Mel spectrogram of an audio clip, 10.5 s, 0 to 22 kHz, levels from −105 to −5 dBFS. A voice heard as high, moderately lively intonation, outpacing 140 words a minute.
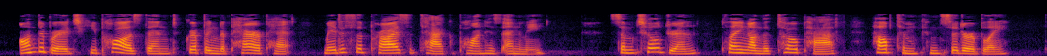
Yes: high, 195 Hz; average, 4.5 semitones; average, 150 wpm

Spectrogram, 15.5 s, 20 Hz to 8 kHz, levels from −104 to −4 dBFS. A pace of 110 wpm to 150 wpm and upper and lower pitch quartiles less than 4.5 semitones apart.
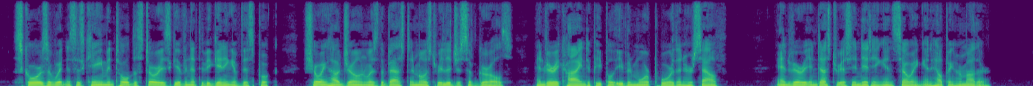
No: average, 180 wpm; average, 2.7 semitones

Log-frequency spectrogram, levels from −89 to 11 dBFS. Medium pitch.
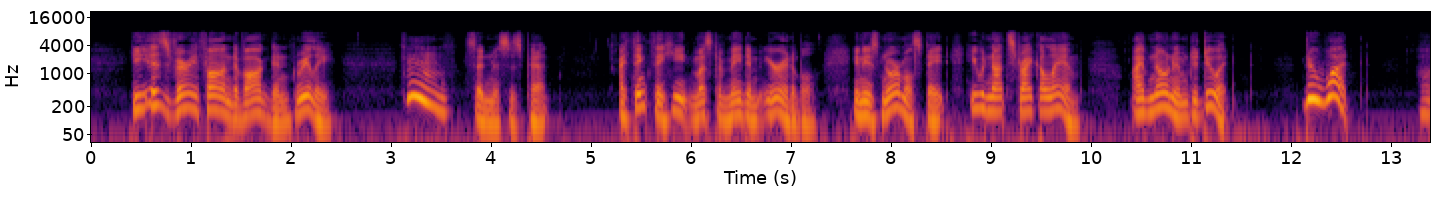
Yes: medium, 145 Hz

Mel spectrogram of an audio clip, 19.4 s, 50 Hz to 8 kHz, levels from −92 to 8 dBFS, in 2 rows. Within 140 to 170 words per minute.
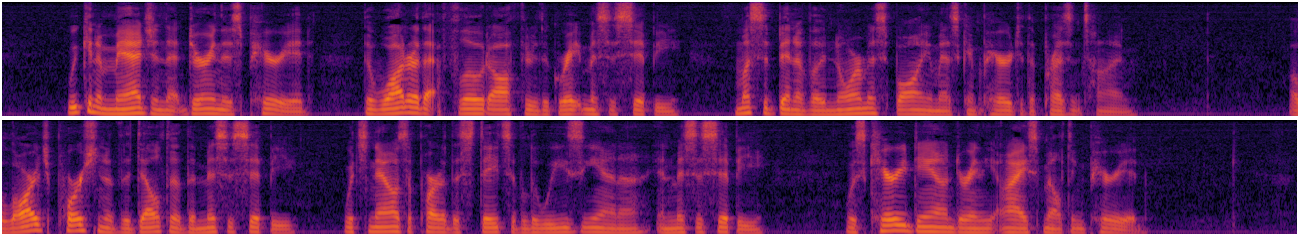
No: average, 180 wpm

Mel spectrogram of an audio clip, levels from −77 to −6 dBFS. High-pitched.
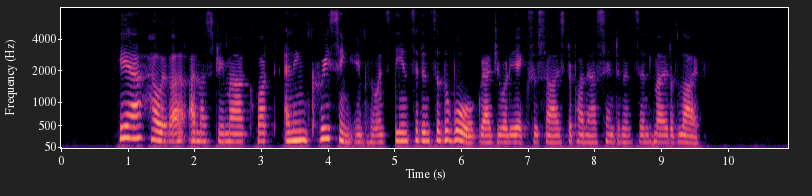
No: medium, 165 Hz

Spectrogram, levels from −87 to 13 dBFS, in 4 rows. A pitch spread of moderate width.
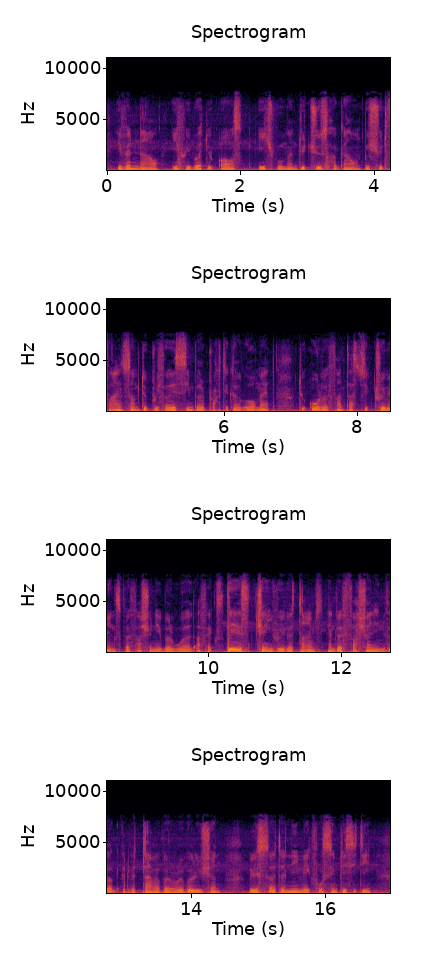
No: narrow, 1.6 semitones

